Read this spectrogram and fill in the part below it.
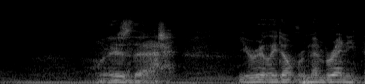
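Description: A man speaks in a low, serious voice.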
